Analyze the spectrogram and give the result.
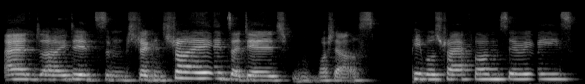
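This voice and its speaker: A woman's voice: fairly high pitch, slow pace. A woman in her thirties, a podcast guest chatting casually, laughing often and self-deprecating. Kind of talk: casual interview chat.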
